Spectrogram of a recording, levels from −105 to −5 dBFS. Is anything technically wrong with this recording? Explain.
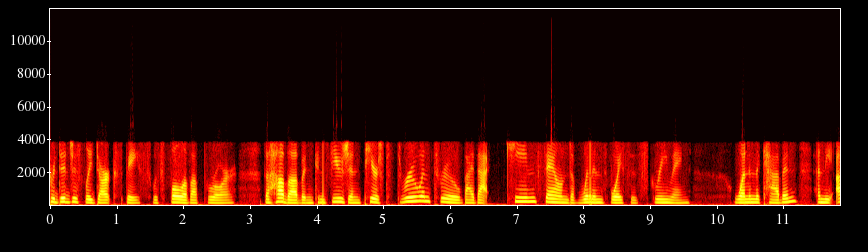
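Yes. Packet loss with the last packet repeated occurs at 4.08 to 4.10 s and again at 8.08 to 8.12 s. Audio went missing in transit and the receiver filled each gap by replaying the most recent packet. The first gap lasts 20 ms, which fits a single lost 20 ms packet. The second lasts 40 ms, consistent with two. Each repeat ignores the pitch cycle, and the longer gap gives a brief robotic stutter with a buzz near 50 Hz. The underlying G.711 telephone coding can be heard in the narrow band that stops at 4 kHz.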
